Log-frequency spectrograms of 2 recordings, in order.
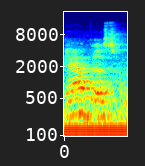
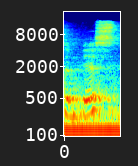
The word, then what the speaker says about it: abyss: you keep using the word Abyss but you're pronouncing it abis which is a nun and that's very confusing so I would suggest if if you can't pronounce it pronounce Abyss the way we normally hear it switch to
